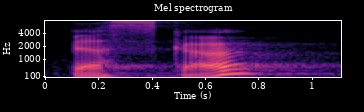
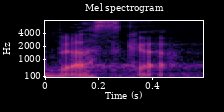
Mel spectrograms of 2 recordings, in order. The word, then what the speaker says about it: Beska: And I'd like to introduce our first moderator, actually, Beska. So I'm going to leave the floor over to Beska. Round of applause. Thank you. Really good pronunciation. It's not that often you nail it right away.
